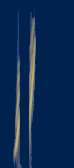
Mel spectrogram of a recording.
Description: Motion Pop

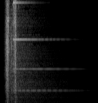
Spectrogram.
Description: Cash Register Drawer

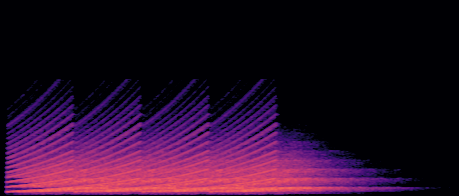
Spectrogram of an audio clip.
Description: Warning Siren Reverb Low Mid

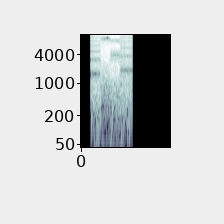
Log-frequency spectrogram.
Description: Magic Lightning, NES RPG

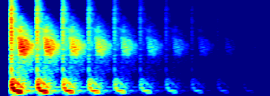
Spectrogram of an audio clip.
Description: Hit

